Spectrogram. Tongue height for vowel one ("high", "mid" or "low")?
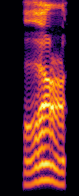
high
